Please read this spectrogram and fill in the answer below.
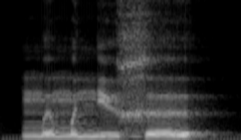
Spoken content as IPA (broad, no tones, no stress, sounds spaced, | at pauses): m ɘ m ə nʲ ʉ x ɘ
